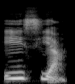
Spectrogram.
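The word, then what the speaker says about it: Asia: ए सिया का मतलब होता है जैसे एशिया। तो एशिया में आप देख रहे हैं ए को ए पढ़ा और एस आई ए को सिया पढ़ा। यानी कि एशिया।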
